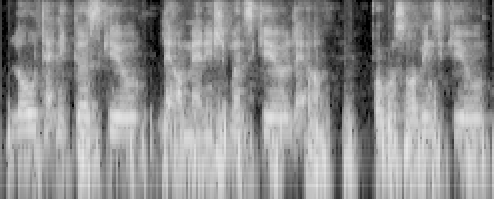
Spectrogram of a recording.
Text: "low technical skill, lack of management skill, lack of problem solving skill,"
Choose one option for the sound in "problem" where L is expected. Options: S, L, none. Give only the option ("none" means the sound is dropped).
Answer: none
